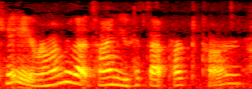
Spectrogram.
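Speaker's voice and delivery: ordinary delivery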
